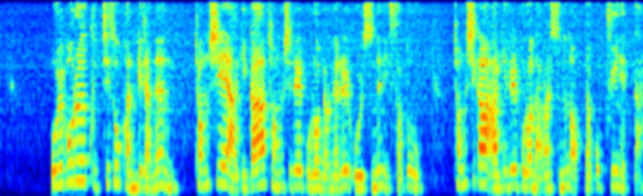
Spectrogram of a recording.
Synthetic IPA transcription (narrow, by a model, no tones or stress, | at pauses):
oɭboɾɯkut͡ɕʰisʰokwanɡe̞d͡ʑanɯn | t͡ɕʌŋɕʰie̞aɡiɡat͡ɕʌŋɕʰiɾɯɭpoɾʌmjʌnɦe̞ɾɯɾoɭs͈unɯnis͈ʌdo | t͡ɕʌŋɕ͈ʰiɡaʔaɡiɾɯɭpoɾʌnaɡaɭs͈unɯnʌp̚t͈aɡopuinɦe̞t̚t͈a̰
